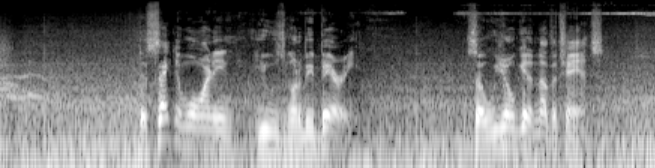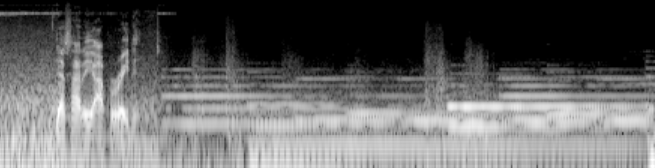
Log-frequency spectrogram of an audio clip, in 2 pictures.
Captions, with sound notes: The second warning, you were gonna be buried. So you don't get another chance. That's how they operated. [church bell, dark music]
